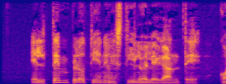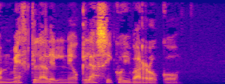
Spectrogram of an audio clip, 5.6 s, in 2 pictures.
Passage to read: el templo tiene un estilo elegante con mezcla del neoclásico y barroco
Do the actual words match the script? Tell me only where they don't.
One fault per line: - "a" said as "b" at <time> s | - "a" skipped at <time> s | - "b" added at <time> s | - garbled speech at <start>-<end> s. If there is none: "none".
- "un" skipped at 1.4 s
